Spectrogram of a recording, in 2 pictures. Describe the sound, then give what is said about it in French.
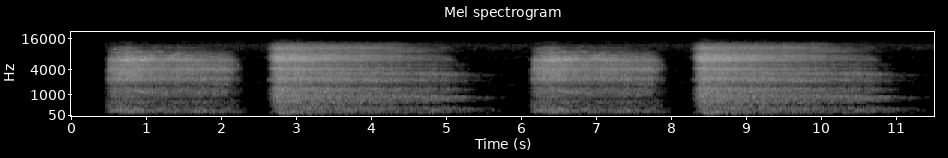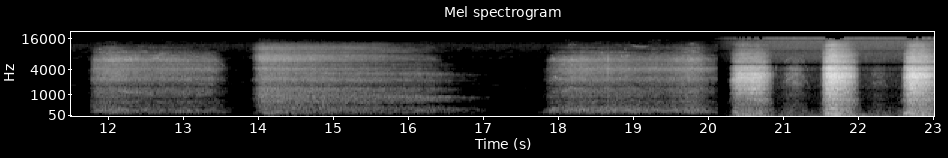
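Deep yoga pranayama breathing exercise: seven long, steady breaths with brief pauses between them, each a soft, airy rush. A few louder, sharper bursts follow at the end. “Nous allons commencer par deux ou trois respirations profondes pour vous préparer et continuer pour dix cycles ensemble.”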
